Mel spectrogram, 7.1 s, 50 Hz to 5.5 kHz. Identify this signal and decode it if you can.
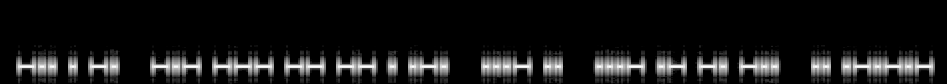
Morse code, heard as a keyed tone, about 31 wpm, 600 Hz. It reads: DEN KOMMER VI VAND I.
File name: Ferie QRQ 31wpm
